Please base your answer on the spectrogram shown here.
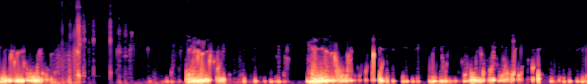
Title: Coke a cola swirling around my stomach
